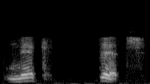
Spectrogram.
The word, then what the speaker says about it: Nicksich: Okay, it's Nicksich. It's just as it's spelled. Sitch without the T's, I say.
